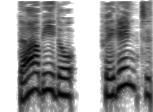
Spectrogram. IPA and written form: ˈdɑ̈ːvidˌfɛrɛnʦ (Dávid Ferenc)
